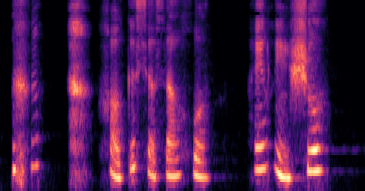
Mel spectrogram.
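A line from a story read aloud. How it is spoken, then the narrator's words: Scoffing, then laughing. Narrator (Chinese): 高芳哼了一声，忽又笑道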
